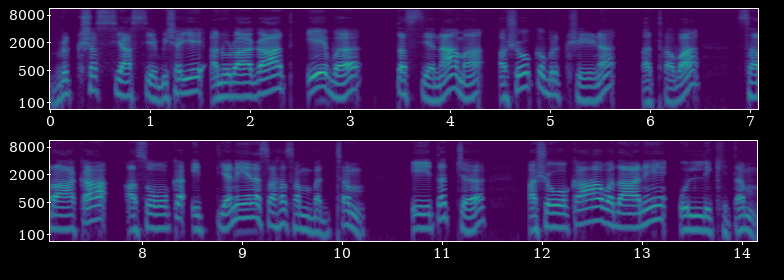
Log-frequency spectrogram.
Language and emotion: Sanskrit, neutral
